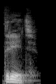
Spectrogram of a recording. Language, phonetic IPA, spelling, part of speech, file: Russian, [trʲetʲ], треть, noun, Ru-треть.ogg
- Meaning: third (one of three equal parts of a whole)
